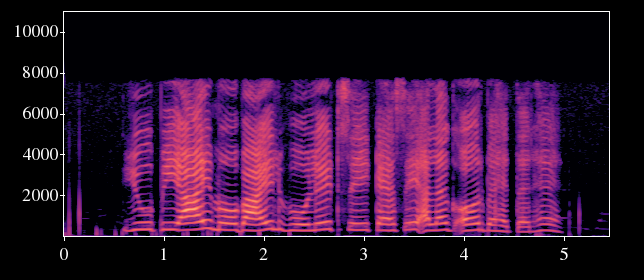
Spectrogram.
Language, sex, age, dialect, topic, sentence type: Hindi, female, 18-24, Hindustani Malvi Khadi Boli, banking, question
